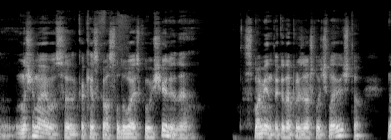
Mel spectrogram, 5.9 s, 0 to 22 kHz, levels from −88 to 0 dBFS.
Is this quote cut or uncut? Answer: uncut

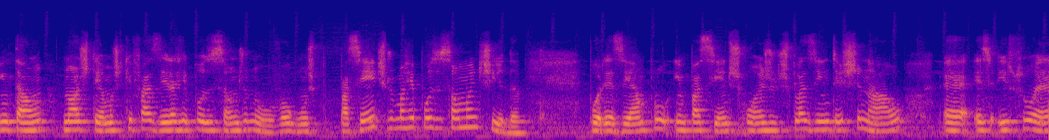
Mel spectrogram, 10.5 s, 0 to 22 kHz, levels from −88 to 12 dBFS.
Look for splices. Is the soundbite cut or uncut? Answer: cut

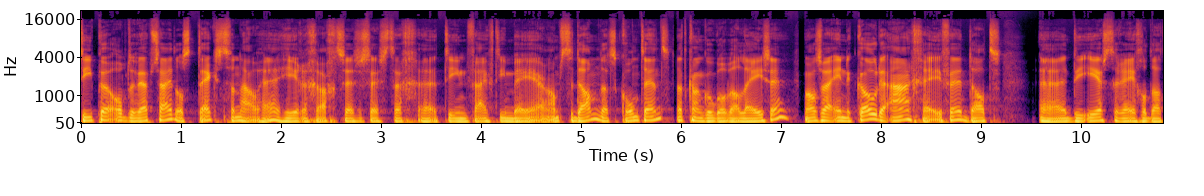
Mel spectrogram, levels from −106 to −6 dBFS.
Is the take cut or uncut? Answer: cut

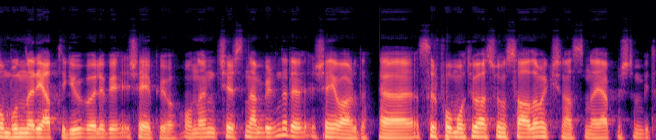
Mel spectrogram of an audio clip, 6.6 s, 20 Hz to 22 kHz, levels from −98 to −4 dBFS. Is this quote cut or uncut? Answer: uncut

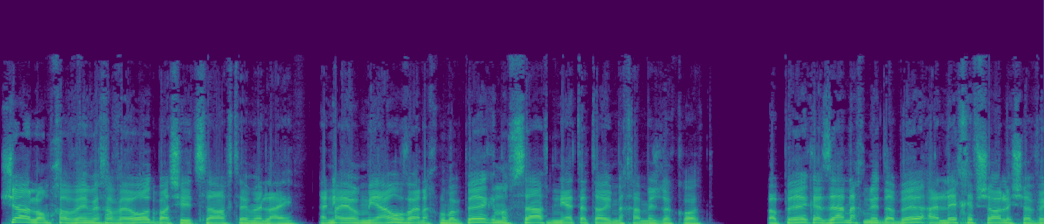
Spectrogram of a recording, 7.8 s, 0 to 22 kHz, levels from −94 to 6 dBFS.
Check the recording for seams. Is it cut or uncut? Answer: cut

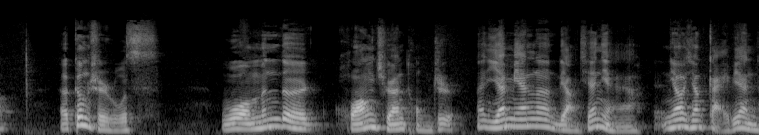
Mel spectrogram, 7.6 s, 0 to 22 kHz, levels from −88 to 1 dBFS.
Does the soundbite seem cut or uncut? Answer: cut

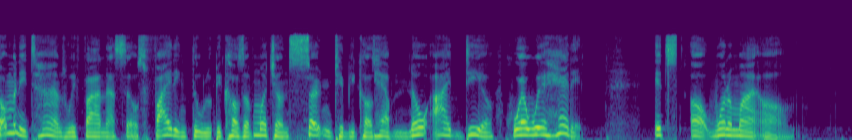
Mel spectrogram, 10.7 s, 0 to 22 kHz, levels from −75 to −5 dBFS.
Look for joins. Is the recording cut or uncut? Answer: cut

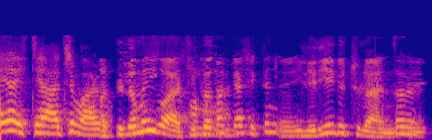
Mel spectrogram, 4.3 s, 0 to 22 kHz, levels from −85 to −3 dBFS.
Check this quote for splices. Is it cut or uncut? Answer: cut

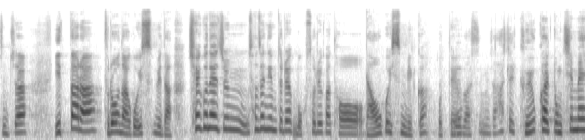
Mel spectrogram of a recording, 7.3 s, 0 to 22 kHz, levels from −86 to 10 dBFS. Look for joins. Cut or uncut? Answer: cut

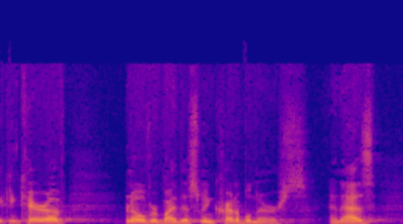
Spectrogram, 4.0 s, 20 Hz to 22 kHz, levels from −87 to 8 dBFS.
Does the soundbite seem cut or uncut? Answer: cut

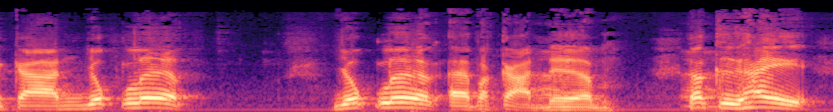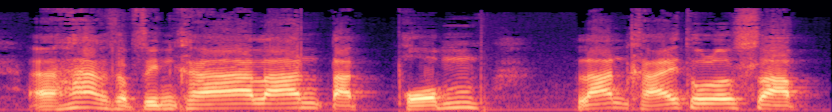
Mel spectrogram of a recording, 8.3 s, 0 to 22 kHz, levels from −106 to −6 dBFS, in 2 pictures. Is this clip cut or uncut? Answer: uncut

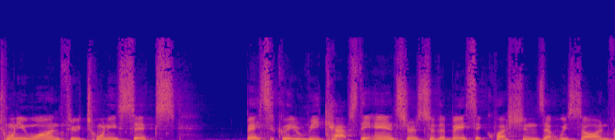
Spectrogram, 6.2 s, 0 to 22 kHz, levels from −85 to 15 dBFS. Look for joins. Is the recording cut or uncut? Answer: uncut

